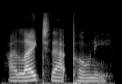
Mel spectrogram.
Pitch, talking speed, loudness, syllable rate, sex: 165 Hz, 195 wpm, -19 LUFS, 5.9 syllables/s, female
